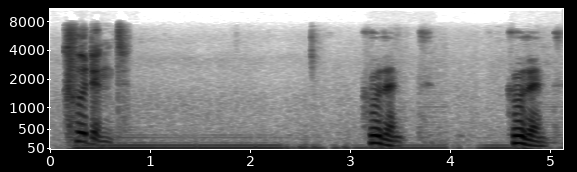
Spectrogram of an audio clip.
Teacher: In this word, the L is silent. We do not pronounce the L.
